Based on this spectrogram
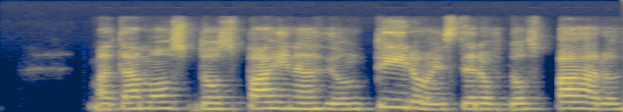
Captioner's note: speaks in native language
